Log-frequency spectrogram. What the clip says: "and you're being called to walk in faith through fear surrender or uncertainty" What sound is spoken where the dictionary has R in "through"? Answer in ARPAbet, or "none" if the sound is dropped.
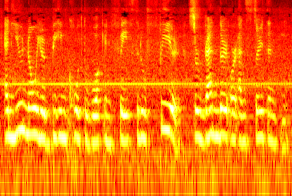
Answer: R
